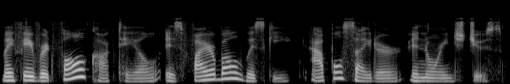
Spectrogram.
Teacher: I'm emphasizing fall compared to favorite because it's more detailed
